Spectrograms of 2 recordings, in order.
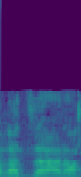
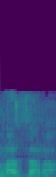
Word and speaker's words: Lazzara: che si è prestato ad andare a chiedere allo scout della Volley Valley, si chiama Lazzara e non Lazzarà. Ok, Abbiamo tolto l'accento, perfetto. abbiamo tolto come papà e papa.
